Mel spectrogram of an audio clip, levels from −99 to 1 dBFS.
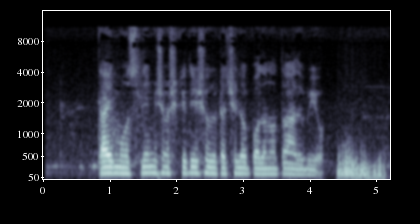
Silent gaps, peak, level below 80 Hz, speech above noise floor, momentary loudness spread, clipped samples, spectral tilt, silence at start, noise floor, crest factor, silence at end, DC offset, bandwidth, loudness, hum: none; -2 dBFS; -42 dBFS; 34 dB; 13 LU; under 0.1%; -8 dB/octave; 0.75 s; -53 dBFS; 20 dB; 0.05 s; under 0.1%; 11.5 kHz; -20 LUFS; none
